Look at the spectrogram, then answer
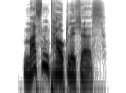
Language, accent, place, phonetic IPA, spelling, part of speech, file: German, Germany, Berlin, [ˈmasn̩ˌtaʊ̯klɪçəs], massentaugliches, adjective, De-massentaugliches.ogg
- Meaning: strong/mixed nominative/accusative neuter singular of massentauglich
